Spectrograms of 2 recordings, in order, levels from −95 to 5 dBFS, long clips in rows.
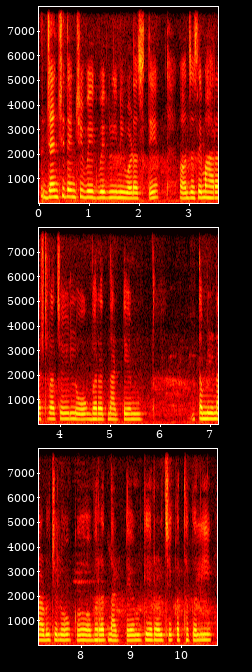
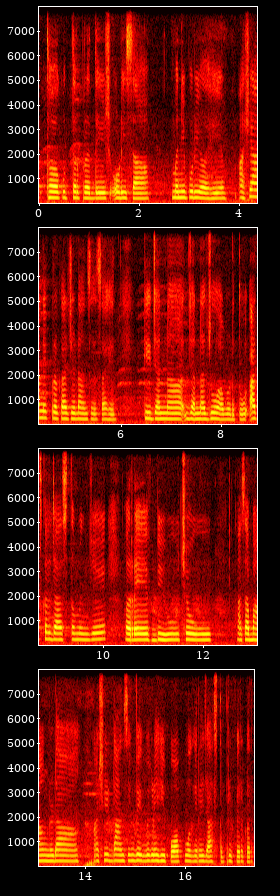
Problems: constant background noise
